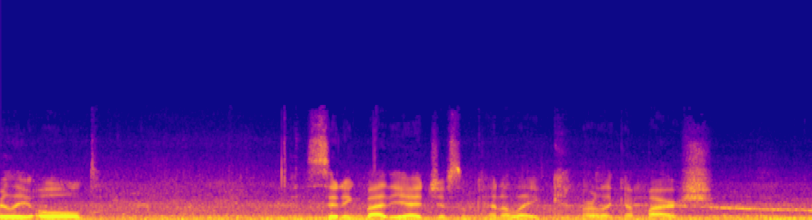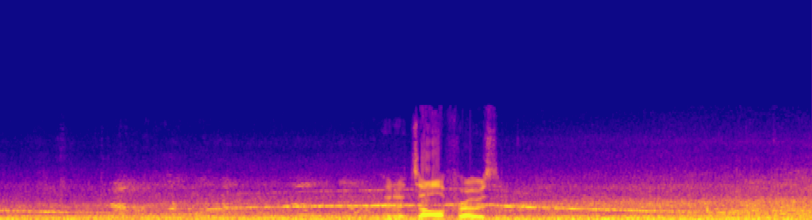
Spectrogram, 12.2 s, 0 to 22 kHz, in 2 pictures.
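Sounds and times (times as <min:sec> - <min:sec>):
speech: 0:00.0 - 0:00.9, 0:02.3 - 0:05.4, 0:09.1 - 0:10.3
city traffic noise on Queen Street: 0:00.0 - 0:12.1
emergency vehicle sirens wailing on city street: 0:00.0 - 0:12.1
emergency siren rapid yelping: 0:04.5 - 0:12.1.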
